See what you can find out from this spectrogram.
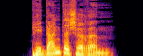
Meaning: strong dative masculine/neuter singular comparative degree of pedantisch
- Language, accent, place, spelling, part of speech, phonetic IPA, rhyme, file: German, Germany, Berlin, pedantischerem, adjective, [ˌpeˈdantɪʃəʁəm], -antɪʃəʁəm, De-pedantischerem.ogg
